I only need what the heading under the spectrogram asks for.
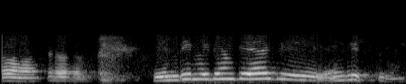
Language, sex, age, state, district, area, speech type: Hindi, male, 45-60, Uttar Pradesh, Azamgarh, rural, conversation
